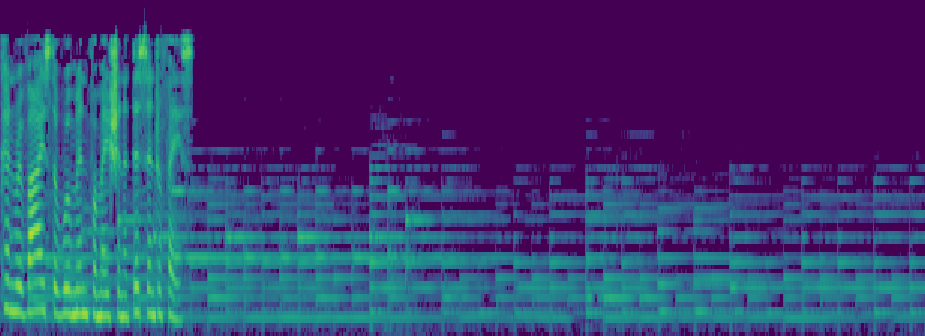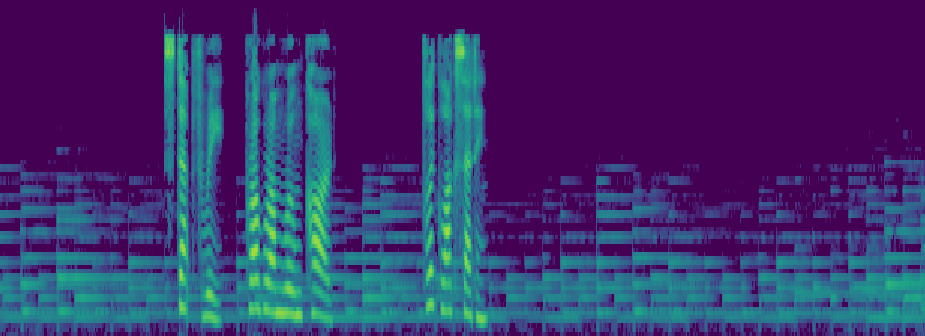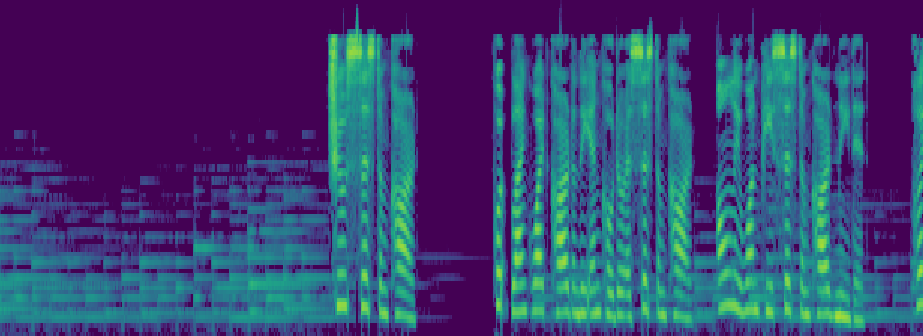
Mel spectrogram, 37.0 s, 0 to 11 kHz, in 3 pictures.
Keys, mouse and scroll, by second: 0.1 click, 3.5 click, 3.6 click, 8.4 click, 9.4 click, 11.3 click, 13.8 click, 20.2 click, 27.0 click, 31.3 click, 36.4 click.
